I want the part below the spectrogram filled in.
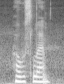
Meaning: violin
- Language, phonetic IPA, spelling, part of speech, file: Czech, [ˈɦou̯slɛ], housle, noun, Cs-housle.ogg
